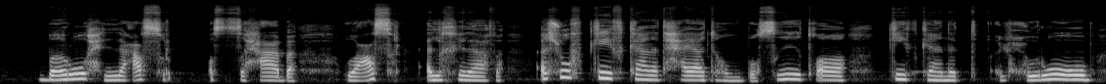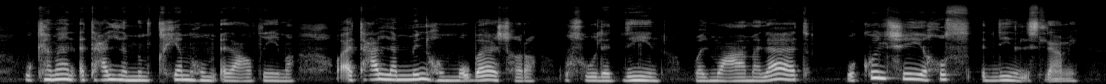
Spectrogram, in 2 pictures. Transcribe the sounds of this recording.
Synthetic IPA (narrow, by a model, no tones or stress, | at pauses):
bɑɾˤuːħlɪʕɑsˤɾ | ʔɨsˤːɨħɑːbawɪʕɑsˤɾ | ʔɪlxɪlaːfa | ʔaʃuːfkʰeːfkaːnat̪ħajaːt̪hʊmbɑsiːt̪ˤʰɑkeːfkaːnat̪ɪlħʊɾuːb | wɪkʰamaːnʔat̪ʕalːamːɪnqɪjamɦʊmɪ̰lʕɑðˤiːmawɪ̰ʔa̰t̪ʕalːamːɪnɦʊmːʊbaːʃɑɾˤɑ | ʔʊsˤuːlɪd̪ːiːn | wɪlmʊʕaːmalaːt̪ | wɪkʰʊlːʃiːjɑxʊsˤːɪd̪ːiːnɪlʔɪ̰sla̰ːmi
